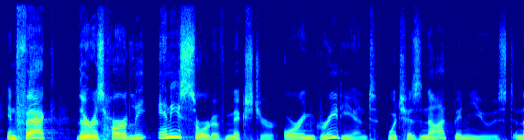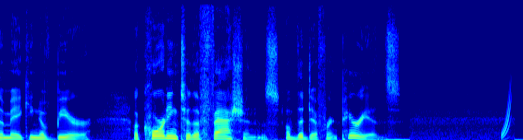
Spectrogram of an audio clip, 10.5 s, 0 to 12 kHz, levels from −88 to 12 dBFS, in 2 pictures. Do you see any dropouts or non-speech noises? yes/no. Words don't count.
yes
